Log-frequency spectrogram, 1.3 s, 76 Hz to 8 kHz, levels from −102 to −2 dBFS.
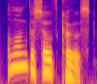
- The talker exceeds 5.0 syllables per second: No, 4.8 syllables/s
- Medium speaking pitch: Yes, medium, 155 Hz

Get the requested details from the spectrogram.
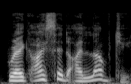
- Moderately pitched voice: Yes, medium, 175 Hz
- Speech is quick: Yes, fast, 275 wpm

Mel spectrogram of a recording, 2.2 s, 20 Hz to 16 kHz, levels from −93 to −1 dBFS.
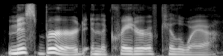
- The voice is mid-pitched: Yes, medium, 180 Hz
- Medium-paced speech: Yes, average, 190 wpm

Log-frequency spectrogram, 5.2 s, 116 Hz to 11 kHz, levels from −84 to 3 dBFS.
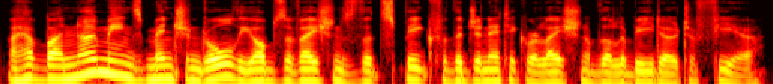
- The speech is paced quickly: Yes, fast, 235 wpm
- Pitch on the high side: No, low, 135 Hz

